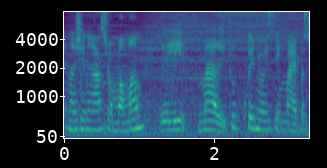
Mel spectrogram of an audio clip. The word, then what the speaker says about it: Marie: Pour différencier prononciation et spelling là et orthographe là, Marie M-A-R-I-E prononcé Marie, Mari, M-A-R-Y, prononse mare.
